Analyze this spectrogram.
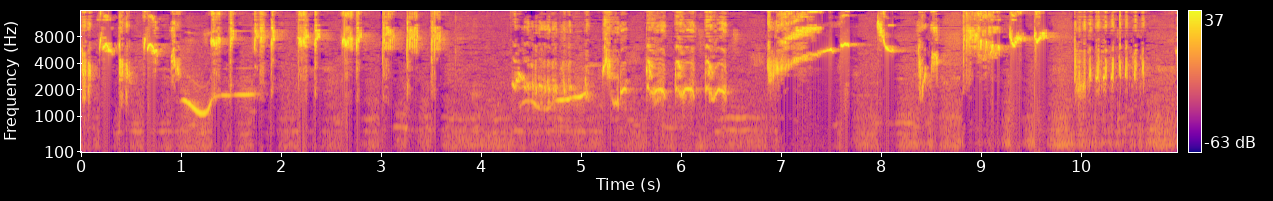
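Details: Orange-headed thrush chirping in a varied, energetic song: clipped high notes, a swooping whistled dip, sweeping buzzy phrases and rapid trills, delivered almost without pause over eleven seconds.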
